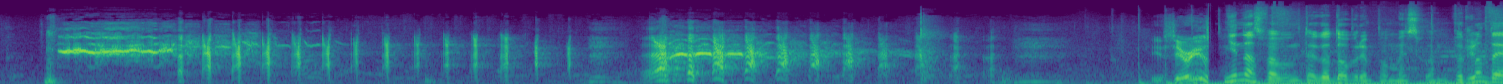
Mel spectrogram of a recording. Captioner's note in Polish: śmiech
